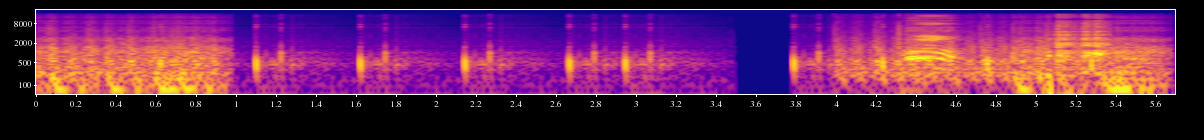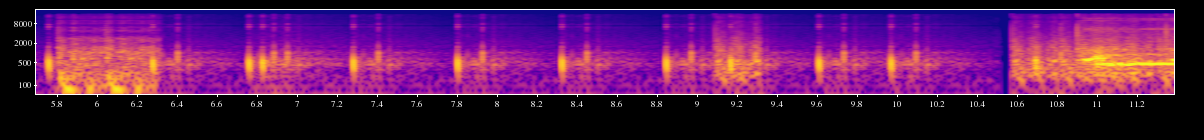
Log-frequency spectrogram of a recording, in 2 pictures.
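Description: A blaster fires shot after shot in quick bursts.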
